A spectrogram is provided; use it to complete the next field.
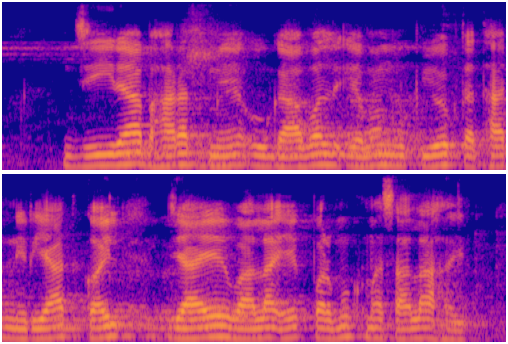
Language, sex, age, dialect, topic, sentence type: Magahi, male, 18-24, Western, agriculture, statement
